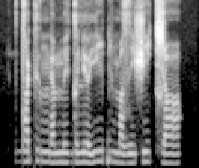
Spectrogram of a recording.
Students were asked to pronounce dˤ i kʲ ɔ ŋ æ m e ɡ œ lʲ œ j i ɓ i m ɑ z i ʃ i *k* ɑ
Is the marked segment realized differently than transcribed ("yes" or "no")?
yes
